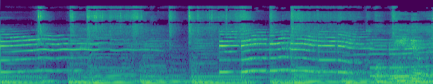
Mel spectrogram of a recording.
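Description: Theremin playing two long held notes that slide gently in pitch, over a band with bass and guitar, in a live instrumental.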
